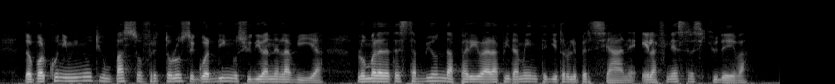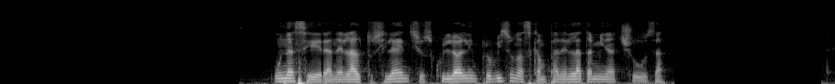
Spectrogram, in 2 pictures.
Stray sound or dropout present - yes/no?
no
